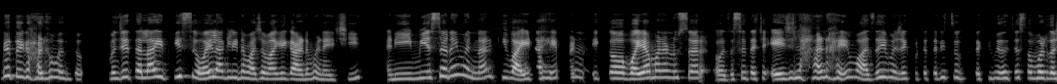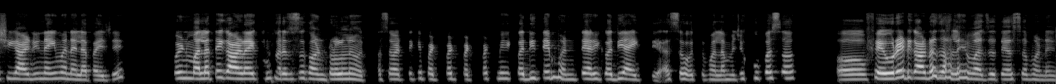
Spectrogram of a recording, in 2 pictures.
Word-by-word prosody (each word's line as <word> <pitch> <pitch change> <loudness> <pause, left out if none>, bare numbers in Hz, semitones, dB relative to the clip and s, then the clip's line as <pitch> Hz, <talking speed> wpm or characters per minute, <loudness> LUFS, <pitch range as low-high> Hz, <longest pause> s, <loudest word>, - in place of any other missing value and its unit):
ते 360 - +2
गाणं 310 -2 -2
म्हणतो. 265 -6 -7 0.3
म्हणजे 290 +5 -1
त्याला 315 0 +2
इतकी 355 +4 -3
सवय 295 -6 0
लागली 315 -1 -1
ना, 305 - -4
माझ्यामागे 255 0 -1
गाणं 235 +1 +1
म्हणायची 245 +2 -7 0.3
आणि 250 +3 -3
मी 300 - +1
असं 370 +5 +1
नाही 420 +4 -3
म्हणणार, 330 -6 -4
की 315 - -6
वाईट 245 +4 +3
आहे, 285 +1 -3
पण 330 - -9
एक 275 +1 -11
अ, 275 -1 +2
वयामानानुसार 305 +2 +2
अ, 220 - -6
जसं 240 +5 -5
त्याची 265 0 -4
एज 275 +4 -3
लहान 300 +1 -1
आहे, 285 -2 -1
माझंही 295 +9 -1
म्हणजे 285 -4 -5
कुठेतरी 265 +3 -10
चुकतं 270 -5 -11
की 275 - -14
मी 280 - -5
त्याच्यासमोर 290 0 -3
तशी 270 0 -1
गाणी 245 +1 +2
नाही 260 - +4
म्हणायला 230 -4 +1
पाहिजे. 215 +8 -4 0.5
पण 285 +1 +2
मला 270 0 +5
ते 320 - +6
गाणं 265 -2 +9
ऐकून 270 +2 +2
खरंच 250 -1 0
असं 285 +3 -4
कंट्रोल 245 -1 +1
नाही 250 - +1
होतं. 210 -2 -7
असं 235 +2 -8
वाटतं 240 +2 -4
की 280 - -11
पटपट-पटपट 245 +1 -6
मी 270 0 -4
कधी 250 +4 0
ते 295 - +3
म्हणते 235 -3 -2
आणि 255 0 +2
कधी 245 +2 0
ऐकते 220 -3 0
असं 255 +2 -4
होतं 220 -2 -6
मला, 215 -1 -4
म्हणजे 225 +3 -8
खूप 285 0 -5
असं 285 0 -1 0.4
अ, 230 +1 +1
फेव्हरेट 275 +4 +9
गाणं 285 +1 +7
झालंय 290 0 0
माझं 240 0 0
ते 235 - -2
असं 230 0 -5
म्हणेन. 210 -3 -9
270 Hz, 220 wpm, -23 LUFS, 245-295 Hz, 0.5 s, गाणं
